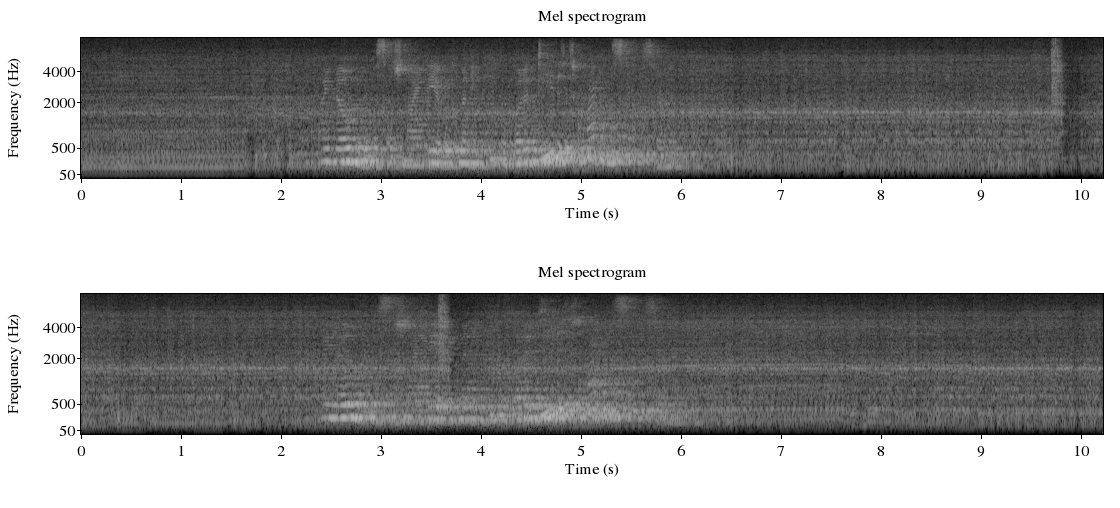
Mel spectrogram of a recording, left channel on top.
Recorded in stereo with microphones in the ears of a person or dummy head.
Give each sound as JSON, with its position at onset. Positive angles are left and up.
{"t": 2.4, "sound": "a woman speaking", "side_deg": 45, "distance_m": 0.7}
